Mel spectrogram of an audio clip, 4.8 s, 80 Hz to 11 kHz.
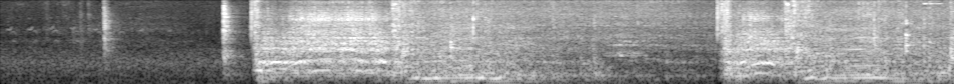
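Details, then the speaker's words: Old Detroit Diesel two-stroke four-cylinder dozer, once water-filled, cranks, catches and runs rough and uneven on about a cylinder and a half. Compression reads 150, 90, 0, 0, showing two dead cylinders, before trying the Bon Ami trick. "uh so it's got two completely dead holes so i guess this will be the bon ami trick"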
